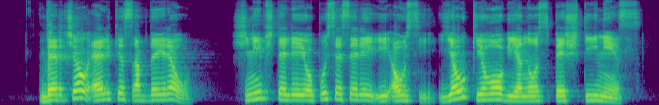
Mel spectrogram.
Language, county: Lithuanian, Vilnius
